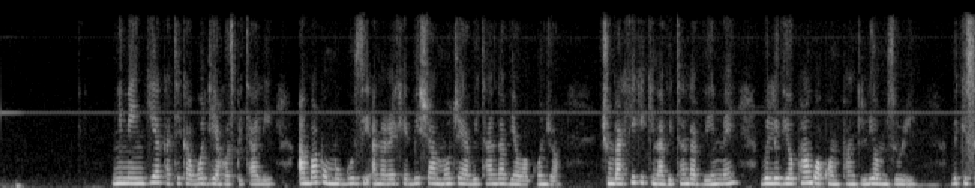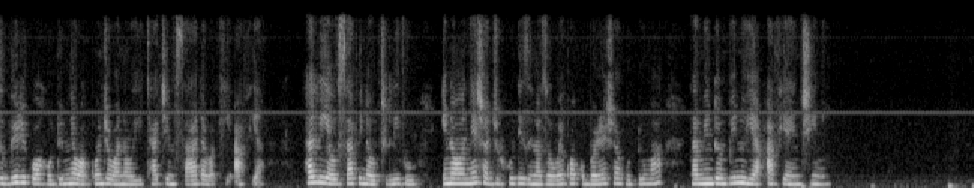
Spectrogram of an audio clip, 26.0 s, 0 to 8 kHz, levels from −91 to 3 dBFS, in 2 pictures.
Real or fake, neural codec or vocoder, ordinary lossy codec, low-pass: real; none; AAC, 48 kbps; 7.2 kHz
